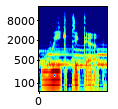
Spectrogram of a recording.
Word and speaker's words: Wendigo: But after all of that, he began to tell the story of the Wendigo, or how they pronounce it, week-to-go, in the only language he had ever heard it, Cree.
